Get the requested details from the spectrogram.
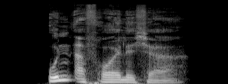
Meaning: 1. comparative degree of unerfreulich 2. inflection of unerfreulich: strong/mixed nominative masculine singular 3. inflection of unerfreulich: strong genitive/dative feminine singular
- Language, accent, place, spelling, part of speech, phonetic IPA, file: German, Germany, Berlin, unerfreulicher, adjective, [ˈʊnʔɛɐ̯ˌfʁɔɪ̯lɪçɐ], De-unerfreulicher.ogg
